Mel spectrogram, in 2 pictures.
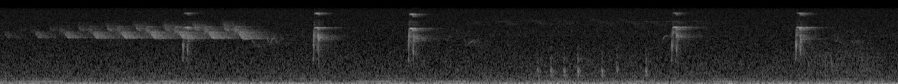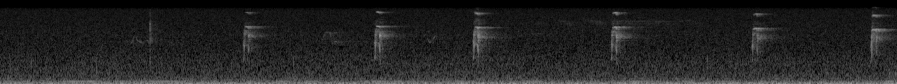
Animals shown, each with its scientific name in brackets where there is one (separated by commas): Ovenbird (Seiurus aurocapilla), Blackburnian Warbler (Setophaga fusca), Hairy Woodpecker (Dryobates villosus)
